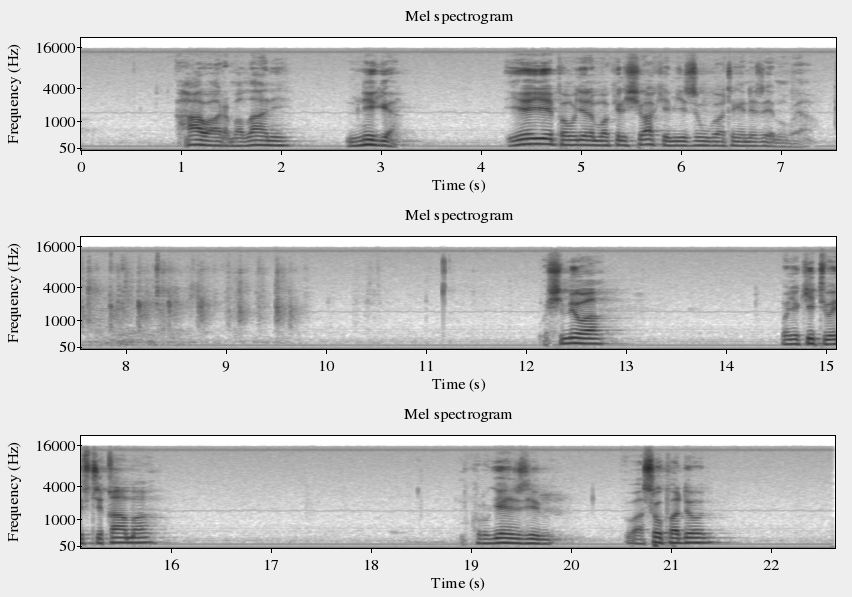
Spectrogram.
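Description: An elderly man reads out slowly and calmly into a microphone, in short phrases with pauses.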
